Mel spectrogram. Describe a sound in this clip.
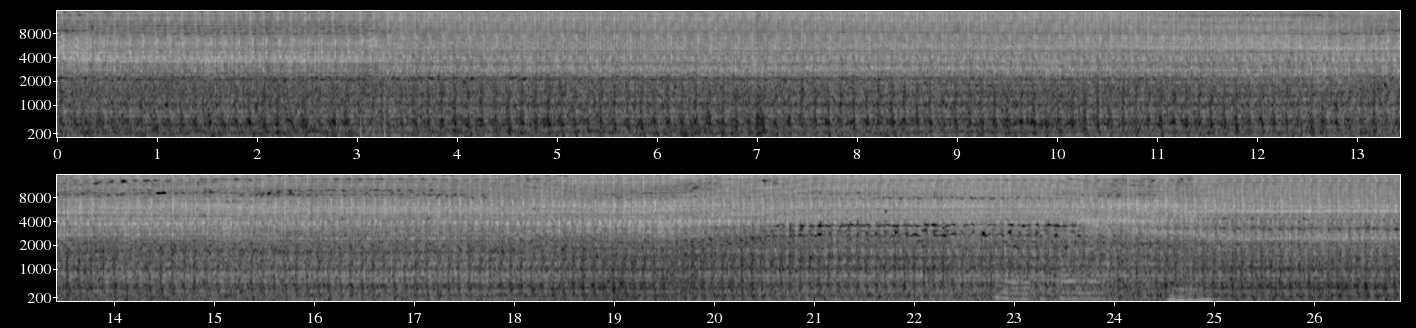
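A small engine whirs and ticks quickly and steadily.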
